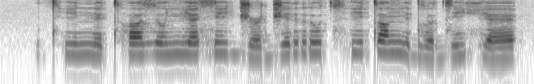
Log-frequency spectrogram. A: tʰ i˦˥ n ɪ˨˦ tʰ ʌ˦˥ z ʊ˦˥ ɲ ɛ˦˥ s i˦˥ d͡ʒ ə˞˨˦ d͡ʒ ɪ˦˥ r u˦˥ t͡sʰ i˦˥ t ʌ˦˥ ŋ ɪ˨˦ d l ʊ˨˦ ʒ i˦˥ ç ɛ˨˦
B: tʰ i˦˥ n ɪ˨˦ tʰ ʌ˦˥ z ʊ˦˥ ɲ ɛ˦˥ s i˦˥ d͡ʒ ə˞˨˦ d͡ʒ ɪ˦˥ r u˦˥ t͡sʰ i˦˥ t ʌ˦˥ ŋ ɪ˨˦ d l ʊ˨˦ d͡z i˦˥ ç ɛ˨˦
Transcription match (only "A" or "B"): B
